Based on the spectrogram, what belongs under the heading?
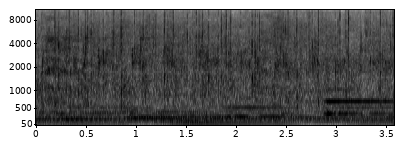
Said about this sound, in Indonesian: boleh kasih tangan, tepuk tangan dong.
